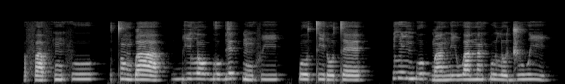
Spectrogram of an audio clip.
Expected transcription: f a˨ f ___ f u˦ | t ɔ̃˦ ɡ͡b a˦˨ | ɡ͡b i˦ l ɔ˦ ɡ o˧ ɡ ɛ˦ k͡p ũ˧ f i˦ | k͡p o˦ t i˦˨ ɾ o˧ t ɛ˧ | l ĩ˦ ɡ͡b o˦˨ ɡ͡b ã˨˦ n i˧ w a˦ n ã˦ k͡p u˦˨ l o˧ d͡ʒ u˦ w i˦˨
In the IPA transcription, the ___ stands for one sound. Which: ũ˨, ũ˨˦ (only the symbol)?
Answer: ũ˨˦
